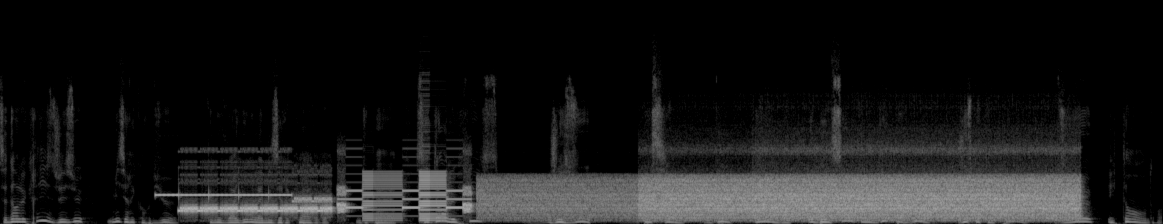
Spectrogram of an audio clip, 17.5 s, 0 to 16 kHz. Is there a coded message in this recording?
Yes: dial-up modem handshake (V.34 or later) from 2.3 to 16.2 s, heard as a whistle, warbles, then hiss, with speech in French.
